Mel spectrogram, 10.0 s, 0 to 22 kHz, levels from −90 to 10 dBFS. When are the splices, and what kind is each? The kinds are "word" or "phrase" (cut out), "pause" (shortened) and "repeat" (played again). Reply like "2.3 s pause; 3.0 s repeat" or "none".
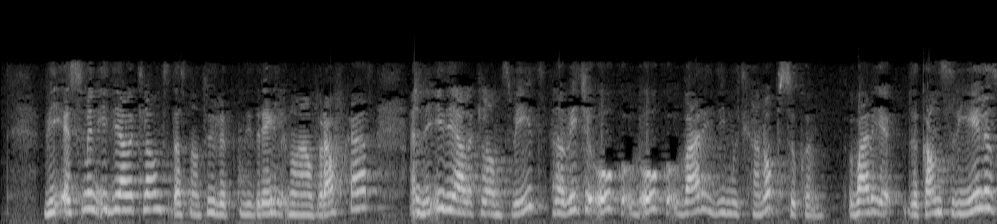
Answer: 2.4 s phrase; 4.1 s word; 5.5 s word; 6.4 s repeat; 9.0 s word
